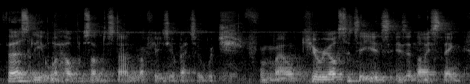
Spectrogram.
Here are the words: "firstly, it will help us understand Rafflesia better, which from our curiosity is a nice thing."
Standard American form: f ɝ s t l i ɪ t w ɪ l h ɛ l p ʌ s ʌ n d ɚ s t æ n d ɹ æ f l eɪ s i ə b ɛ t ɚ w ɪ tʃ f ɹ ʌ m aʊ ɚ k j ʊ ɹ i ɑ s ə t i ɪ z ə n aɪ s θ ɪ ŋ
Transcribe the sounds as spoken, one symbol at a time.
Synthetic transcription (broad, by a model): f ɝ s t l i ɪ t w ɪ l h ɛ l p ʌ s ʌ n d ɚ s t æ n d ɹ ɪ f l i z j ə b ɛ t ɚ w ɪ tʃ f ɹ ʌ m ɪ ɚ k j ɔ ɹ i ɑ s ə t i ɪ z ə n aɪ s θ ɪ ŋ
